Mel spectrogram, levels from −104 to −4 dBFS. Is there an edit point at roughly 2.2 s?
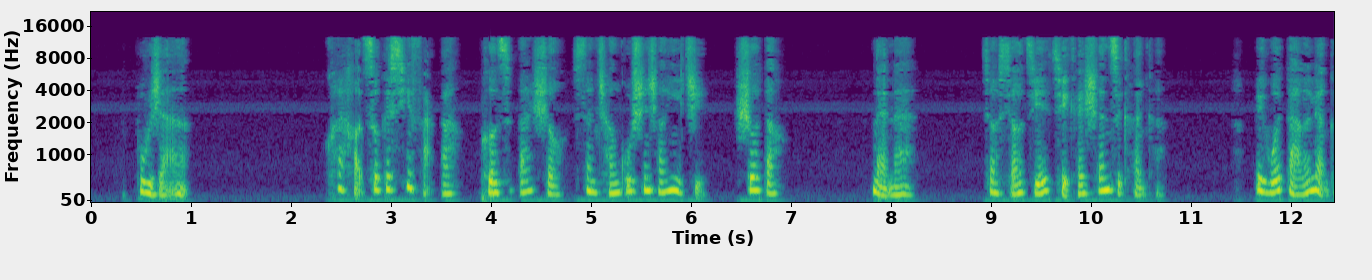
no; 2 cuts; at 3.8 s, 7.0 s

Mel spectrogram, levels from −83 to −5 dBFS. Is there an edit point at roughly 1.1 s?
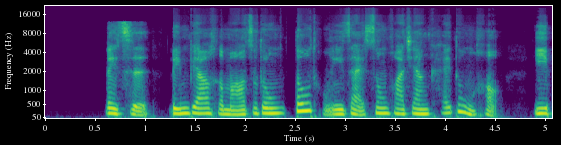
no; 0 cuts

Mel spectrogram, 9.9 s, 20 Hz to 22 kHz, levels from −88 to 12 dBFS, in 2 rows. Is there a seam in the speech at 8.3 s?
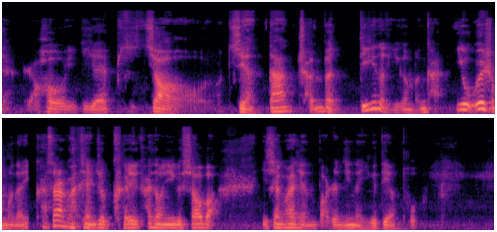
no; 1 cut; at 5.2 s

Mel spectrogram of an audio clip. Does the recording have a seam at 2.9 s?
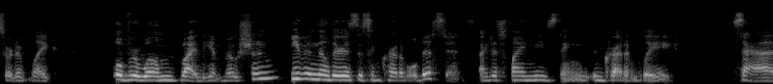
yes; 1 cut; at 2.9 s

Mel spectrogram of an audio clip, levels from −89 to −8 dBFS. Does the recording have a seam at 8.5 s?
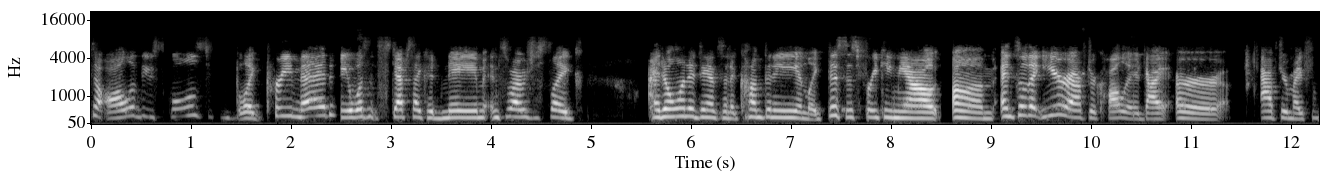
yes; 3 cuts; at 2.5 s, 8.5 s, 10.5 s

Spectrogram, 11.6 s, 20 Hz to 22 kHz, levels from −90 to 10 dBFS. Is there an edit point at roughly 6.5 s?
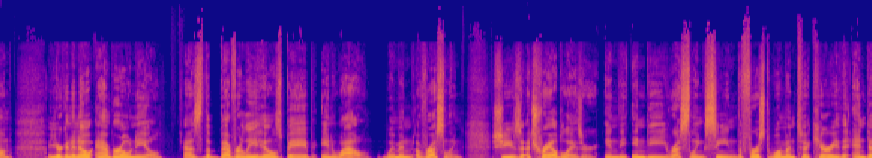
no; 0 cuts

